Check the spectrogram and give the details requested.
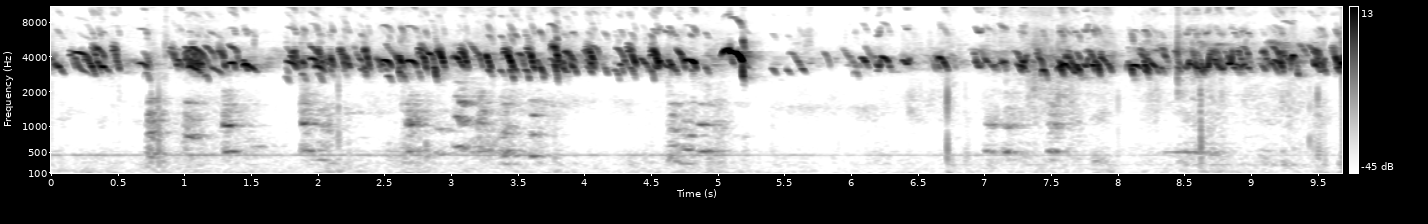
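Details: Many young chicks give rapid, high-pitched peeps that blend into a busy unbroken chatter, with occasional lower clucking notes and a faint constant hum.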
